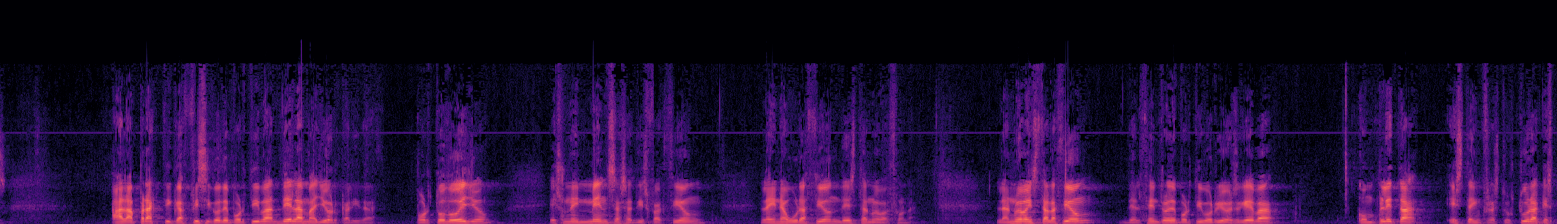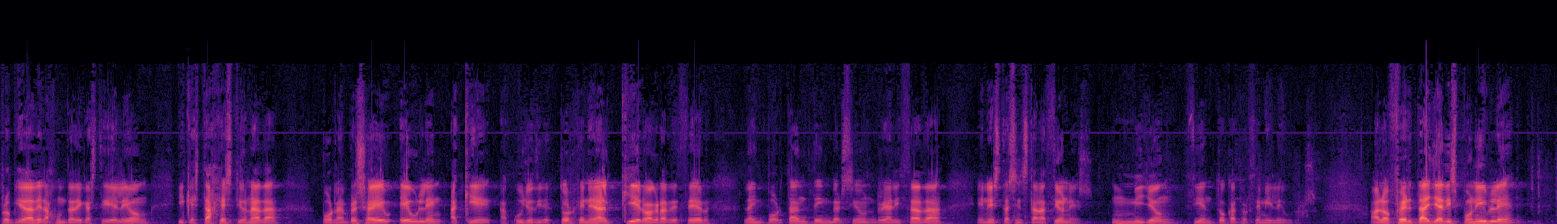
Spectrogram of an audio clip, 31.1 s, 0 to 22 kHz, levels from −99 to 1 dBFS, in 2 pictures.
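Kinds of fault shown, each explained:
No kinds of fault are heard in this clip.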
